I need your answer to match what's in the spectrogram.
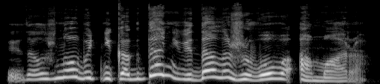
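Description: Mock Turtle, a high, tearful sea creature voiced by a woman. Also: big pitch swings, normal speed, mellow, dry recording, clean studio sound. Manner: tearful, exclamatory, singsong. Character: sobbing, sentimental male sea creature.

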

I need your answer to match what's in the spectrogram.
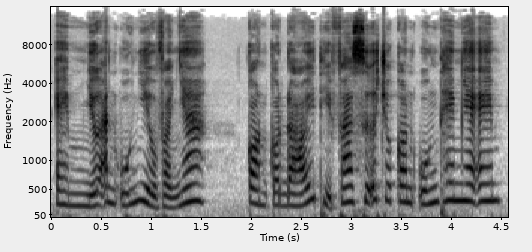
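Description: Woman voicing a gentle young husband. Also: high voice, normal speed, natural voice. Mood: tender. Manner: gentle, coaxing.

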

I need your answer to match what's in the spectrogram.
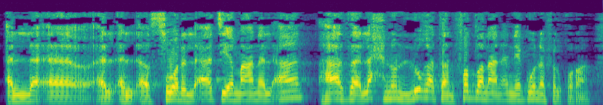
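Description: A middle-aged man teaching tajweed on a televised lesson, explaining each rule and reciting the example words slowly. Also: a little high, a little mellow, breathy edge, muffled recording.

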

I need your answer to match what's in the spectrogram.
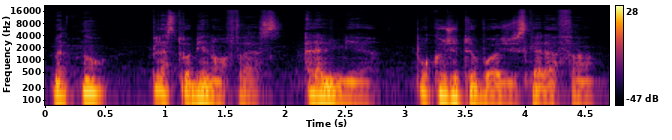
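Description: A man reading the part of a dying old man who speaks gentle, tender words of farewell. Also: lowish voice, lively intonation, moderate pace, breathy edge. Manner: soft, gentle farewell speech.

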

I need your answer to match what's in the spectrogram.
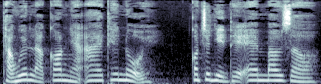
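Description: Woman doing a lil schoolgirl voice, innocent, talks fast, mellow breathy tone. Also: on the high side, natural voice. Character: little schoolgirl, innocent, fiercely loves her mother.

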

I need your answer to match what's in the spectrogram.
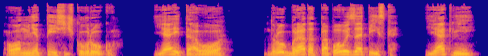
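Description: A man's voice: medium pitch, animated, a little slow, a little mellow, husky. A man voicing a frail, talkative old father with a weak voice and rambling folksy speech, in an audiobook. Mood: grumbling, chatty.

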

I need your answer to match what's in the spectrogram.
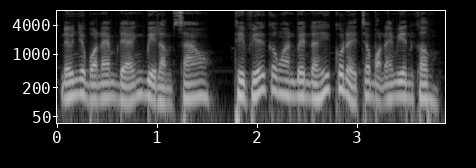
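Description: A nervous, fawning gangster underling pleads in a raised, eager voice, as a male narrator puts him on. The tone stays mellow and dry, with faint music behind this audio story. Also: mid-range voice, fast, no echo, close to an everyday voice. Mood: pleading.

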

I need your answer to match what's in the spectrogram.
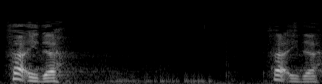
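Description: A man's voice: a little high, animated, slow, darkish tone, slightly rough. A man teaching Arabic grammar to a class, asking students questions and repeating their answers. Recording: muffled recording in a reverberant hall.

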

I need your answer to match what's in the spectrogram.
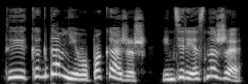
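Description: Woman reading as whiny younger sister, pestering, high voice, storybook, dry close sound. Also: very animated, fairly quick, no echo. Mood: teasing. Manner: whining, pestering.

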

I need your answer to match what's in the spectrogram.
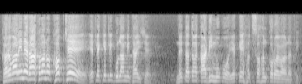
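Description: A man with a high voice delivers a sermon, throwing out rhetorical questions and acting out small scenes. His voice rings out with a long hall reverb. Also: normal speed, slight background noise. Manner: animated, rhetorical questions, acts out quoted voices. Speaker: swami giving a religious discourse. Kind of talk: sermon storytelling.

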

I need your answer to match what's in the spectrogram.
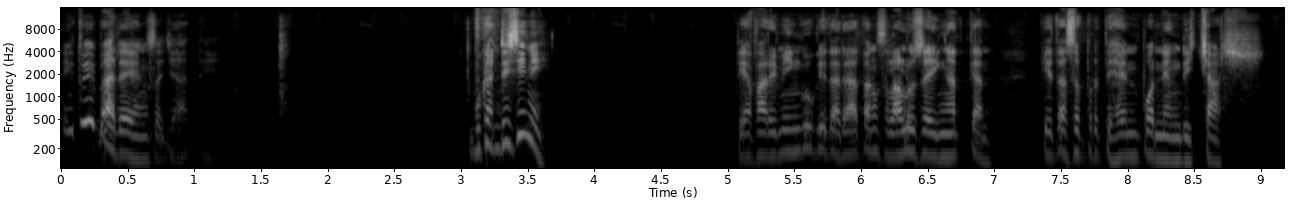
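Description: A male pastor with a Batak accent preaching a sermon in a blunt, joking, animated way. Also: a little high, moderate pace, vocal fry, long pauses. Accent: Batak Indonesian.

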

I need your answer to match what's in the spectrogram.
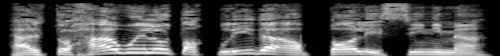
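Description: A man voicing a furious, shouting European villain in an audiobook reading, high-strung and yelling. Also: big pitch swings, quick pace, no echo, clean studio sound. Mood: scornful.

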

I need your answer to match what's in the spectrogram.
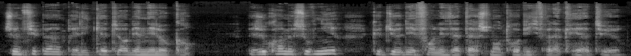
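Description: A calm, reasoning old doctor, voiced by a man reading aloud, his tone dark and mellow, slightly husky, and softly lowered. He lays out his argument patiently. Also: a little fast. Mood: explaining. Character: measured elderly male doctor, calm and reasoning.

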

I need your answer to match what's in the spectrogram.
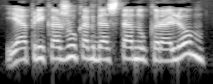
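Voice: medium pitch, steady tone, normal speed, no echo, lo-fi sound, voice pushed up, close to an everyday voice. A reader voicing an amorous, gallant young king who talks tenderly and effusively to his beloved.

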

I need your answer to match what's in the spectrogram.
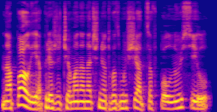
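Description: An audiobook narrator reading a novel in an even storytelling manner. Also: medium pitch, a little fast.

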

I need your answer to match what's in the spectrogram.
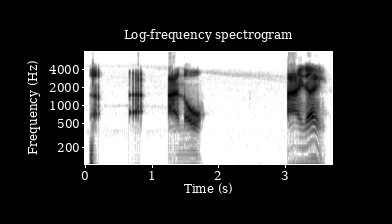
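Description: A man's voice: low voice, animated, drawn-out words, pushed and bright, clean tone, no room sound, voice pushed down, exaggerated voice. A man voicing a frightened old father who stammers and quavers. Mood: nervous. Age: older.

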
